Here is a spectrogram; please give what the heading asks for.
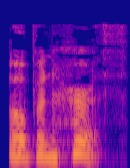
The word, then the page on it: open-hearth: British English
